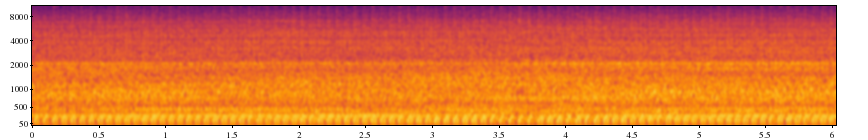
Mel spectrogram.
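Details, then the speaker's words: John Deere SST18 lawn tractor at 160 hours, hydrostatic transaxle just refilled with synthetic hydraulic fluid: small engine runs steady and loads down slightly as the drive is worked forward and reverse while stationary, pumping oil. Normal hydrostatic pump load. "now we just want to work these Pistons back and forth for uh forward in reverse you can hear the engine load down just a little bit even though it's not going"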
